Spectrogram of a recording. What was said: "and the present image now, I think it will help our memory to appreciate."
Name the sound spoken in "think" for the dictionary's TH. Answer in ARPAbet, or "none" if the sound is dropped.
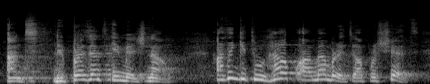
TH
